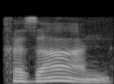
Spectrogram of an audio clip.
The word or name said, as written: hazan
